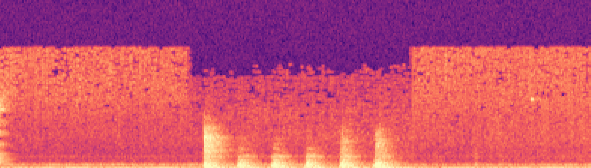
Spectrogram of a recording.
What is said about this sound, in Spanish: Buenas noches, le dije mientras tocaba la puerta.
